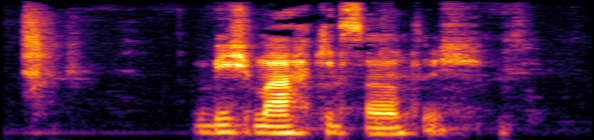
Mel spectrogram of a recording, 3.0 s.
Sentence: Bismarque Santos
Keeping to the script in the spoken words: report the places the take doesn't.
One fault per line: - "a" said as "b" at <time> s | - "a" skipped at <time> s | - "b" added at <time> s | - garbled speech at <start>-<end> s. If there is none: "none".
none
